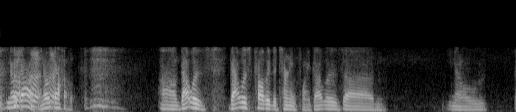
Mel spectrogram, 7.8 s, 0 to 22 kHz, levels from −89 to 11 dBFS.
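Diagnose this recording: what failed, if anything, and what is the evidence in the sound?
The codec stage failed: GSM full-rate coding throughout. Nothing passes above 3.9 kHz. Plainly audible buzzy roughness comes from pulse-driven excitation, consistent with a 13 kbps stream.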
